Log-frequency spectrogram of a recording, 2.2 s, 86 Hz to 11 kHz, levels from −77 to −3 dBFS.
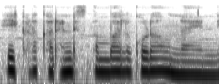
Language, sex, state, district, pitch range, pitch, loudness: Telugu, female, Andhra Pradesh, Annamaya, 180-190 Hz, 185 Hz, -16 LUFS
